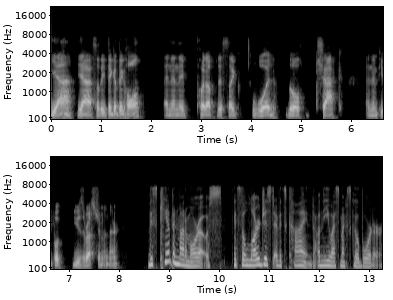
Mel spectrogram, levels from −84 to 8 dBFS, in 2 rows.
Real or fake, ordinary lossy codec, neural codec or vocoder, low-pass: real; Opus, 64 kbps; none; 7.2 kHz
